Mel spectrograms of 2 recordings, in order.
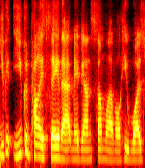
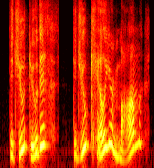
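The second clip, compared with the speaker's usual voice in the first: mock-anguished, pained, hurting delivery, swooping high; 9 semitones higher than usual. Discussing a movie's flashback, the speaker quotes the dad, imitating a pained delivery. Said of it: "pained line deliveries from his dad".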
